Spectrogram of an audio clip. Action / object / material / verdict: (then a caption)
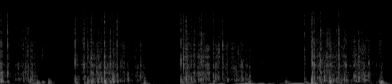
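scrape / textured cardboard folder / cardboard / none. Long nails tap and scratch across a flat, pale pink, pebble-textured cardboard Dior folder, thin and hollow. The result is four bursts of dry, crinkly scratching and quick taps, with brief quiet gaps between them.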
